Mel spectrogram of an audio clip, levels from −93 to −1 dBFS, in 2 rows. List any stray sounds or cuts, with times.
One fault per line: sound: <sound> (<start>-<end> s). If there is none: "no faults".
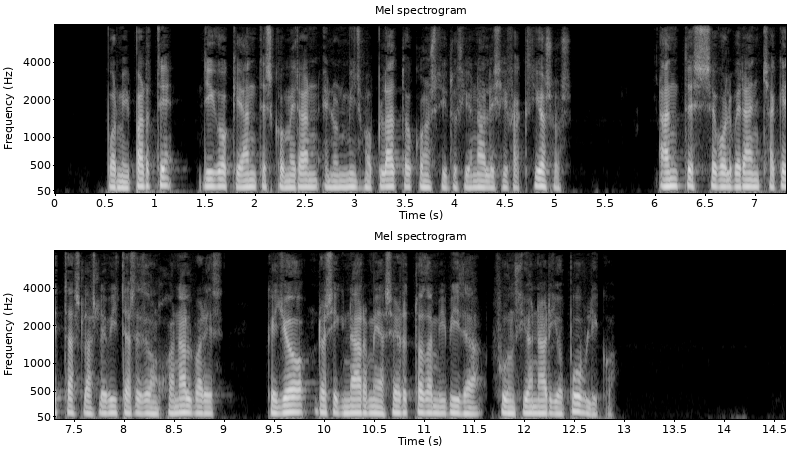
no faults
